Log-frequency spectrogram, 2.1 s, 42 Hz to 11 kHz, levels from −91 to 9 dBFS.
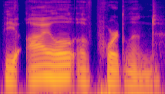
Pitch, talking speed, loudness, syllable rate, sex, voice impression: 95 Hz, 115 wpm, -16 LUFS, 3.3 syllables/s, male, masculine, middle-aged, thick, tensed, powerful, dark, clear, slightly raspy, intellectual, calm, mature, wild, lively, slightly kind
